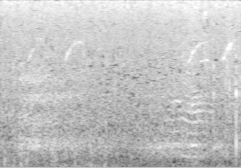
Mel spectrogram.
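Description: Near silence: faint outdoor ambience with a faint insect buzz and a few faint, short, high chirps.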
